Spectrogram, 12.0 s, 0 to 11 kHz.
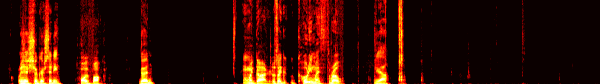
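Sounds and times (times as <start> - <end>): person chewing: 7.0 - 12.0.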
